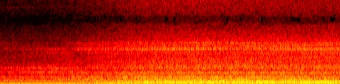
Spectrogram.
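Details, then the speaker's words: First test run of the blower for a DIY heat treat oven: a steady low hum that climbs slightly as it spins up, then holds even. It blows hard, with a little air leaking from the joint gap to be sealed with epoxy or a pipe clamp. "Blows pretty hard. There's a little bit of air coming out that gap right there where I was talking about epoxying it."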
